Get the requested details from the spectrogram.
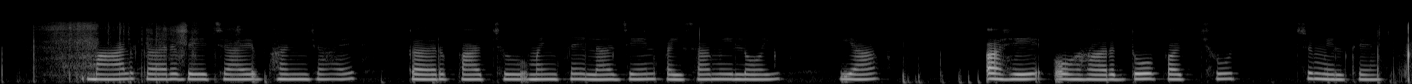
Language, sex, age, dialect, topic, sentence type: Chhattisgarhi, female, 25-30, Northern/Bhandar, banking, statement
